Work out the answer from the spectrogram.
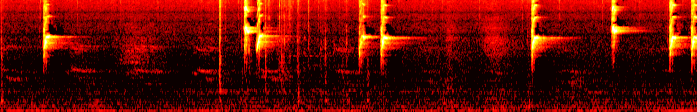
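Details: European goldfinch singing the copia Málaga song style, used to stimulate young birds to sing: short bright chirps with thin ringing whistled tails, single or paired, spaced irregularly over a quiet background.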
